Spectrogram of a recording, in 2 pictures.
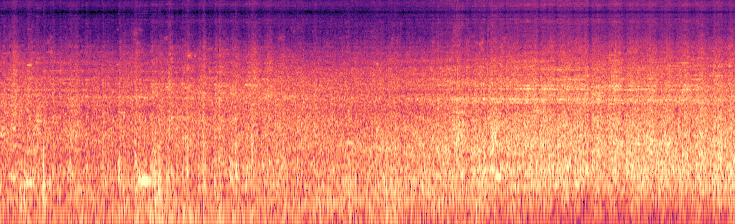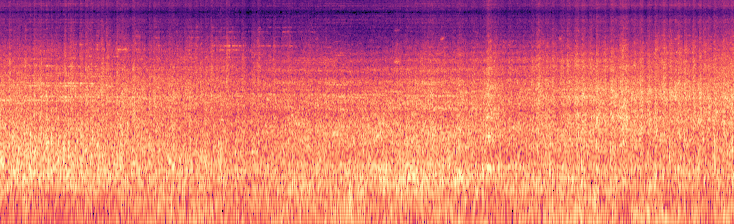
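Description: CSX freight train's cars rolling steadily past, steel wheels running on the rails. The sound grows louder about eight seconds in.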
